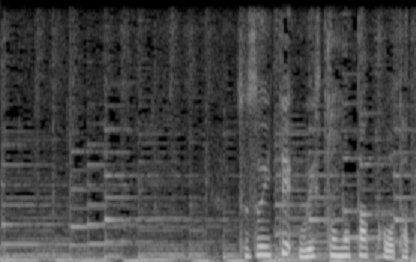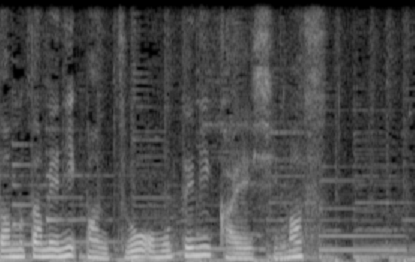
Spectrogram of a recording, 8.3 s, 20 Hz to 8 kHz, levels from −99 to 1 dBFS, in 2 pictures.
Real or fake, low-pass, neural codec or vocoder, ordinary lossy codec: real; none; none; none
